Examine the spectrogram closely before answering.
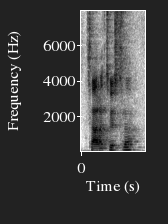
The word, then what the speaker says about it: Zarathustra: So the SP at the beginning of a word means the S sounds like SH, Sprach, and then Za, the Z has that S, Zarathustra.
